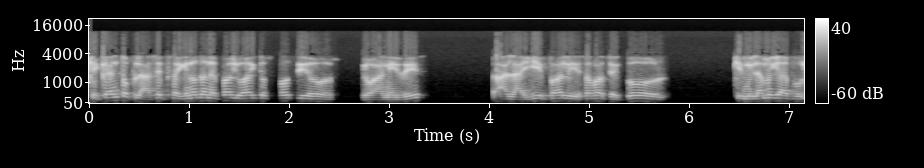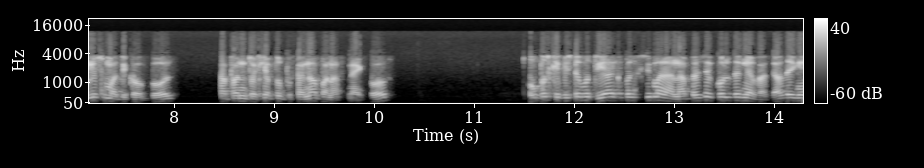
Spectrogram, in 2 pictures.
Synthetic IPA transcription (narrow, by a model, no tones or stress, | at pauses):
ce̞kɐnit̪o̞plɐsipuθɐʝinond̪ɐnepɐlioɐʝiospo̞t̪ios | oɐniðis | ɐ̰lɐʝipɐliθɐvɐt̪eɡo̞l | ce̞milɐme̞ʝɐpo̞lisimɐnd̪iko̞ɡo̞l | θɐpɐnit̪o̞çiɐpot̪opuθe̞noɐpoɐnɐθinɐiko̞s | o̞po̞sce̞pist̪evoot̪iɐkpesi̥simeɾɐːnɐpeseɡo̞lðenievɐzɐðeʝi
